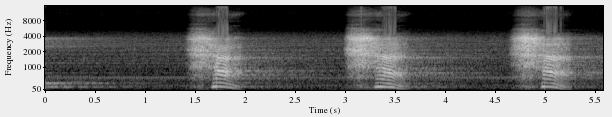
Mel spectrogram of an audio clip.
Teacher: اس حرف کی آواز نکلتے وقت حلق سے ہوا رگڑتے ہوئے نکلنی چاہیے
